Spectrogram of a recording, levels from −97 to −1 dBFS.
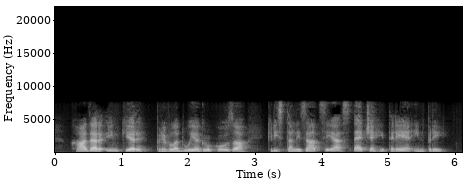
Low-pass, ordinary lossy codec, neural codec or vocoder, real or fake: none; none; codec, 16 kHz, 0.5 kbps, X-Codec, WavLM features, trained on Multilingual LibriSpeech; fake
